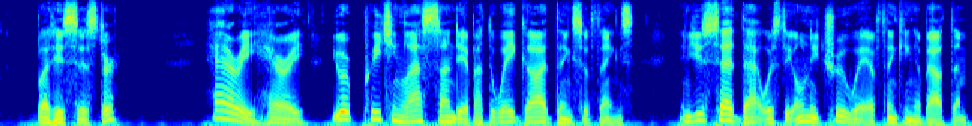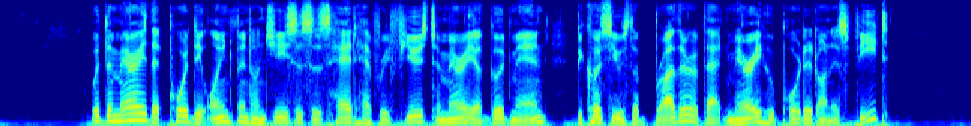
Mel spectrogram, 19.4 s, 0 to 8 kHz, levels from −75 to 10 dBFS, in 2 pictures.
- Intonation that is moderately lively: No, wide, 6.0 semitones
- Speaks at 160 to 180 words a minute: No, average, 190 wpm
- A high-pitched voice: No, low, 105 Hz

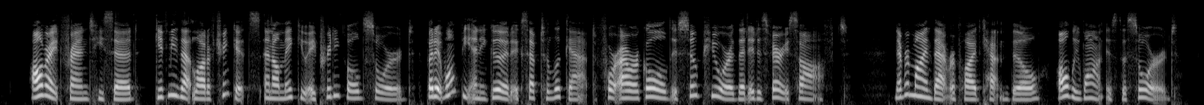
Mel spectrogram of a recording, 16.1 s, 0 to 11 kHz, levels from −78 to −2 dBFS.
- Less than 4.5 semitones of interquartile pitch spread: No, average, 5.0 semitones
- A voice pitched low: No, high, 225 Hz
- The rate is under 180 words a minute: No, average, 195 wpm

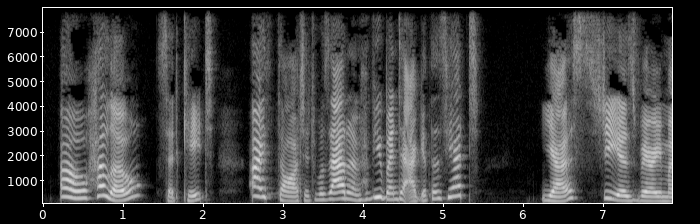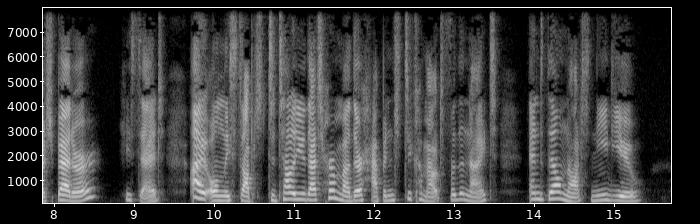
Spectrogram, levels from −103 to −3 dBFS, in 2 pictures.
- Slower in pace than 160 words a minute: No, average, 170 wpm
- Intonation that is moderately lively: No, wide, 6.3 semitones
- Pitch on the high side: Yes, high, 225 Hz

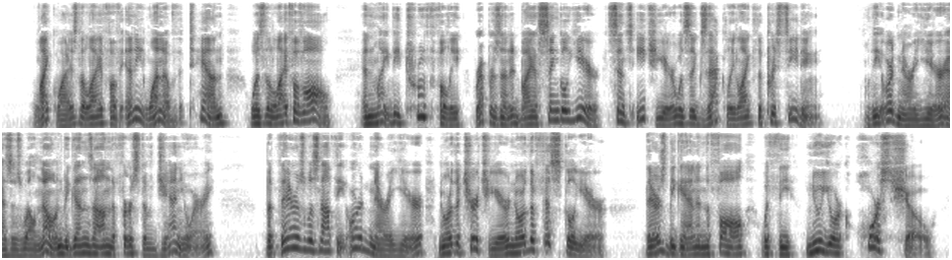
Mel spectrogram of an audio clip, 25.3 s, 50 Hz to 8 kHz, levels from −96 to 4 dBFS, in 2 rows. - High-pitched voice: No, low, 120 Hz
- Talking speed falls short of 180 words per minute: Yes, average, 165 wpm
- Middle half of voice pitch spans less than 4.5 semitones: No, average, 5.0 semitones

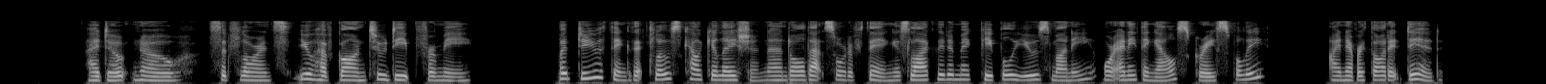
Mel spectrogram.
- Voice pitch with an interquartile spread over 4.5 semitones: No, average, 2.7 semitones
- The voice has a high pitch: Yes, high, 205 Hz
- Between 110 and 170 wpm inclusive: Yes, average, 160 wpm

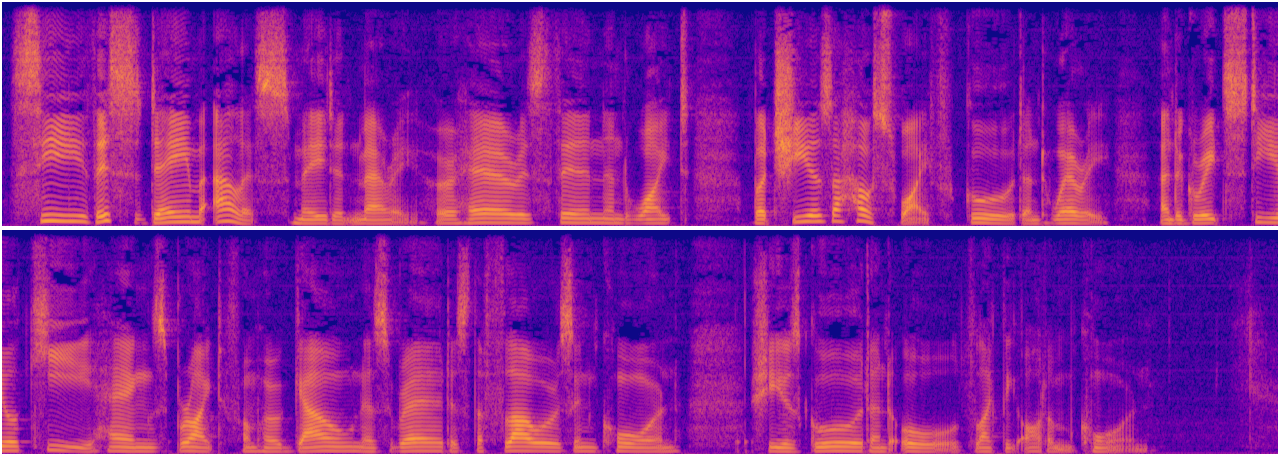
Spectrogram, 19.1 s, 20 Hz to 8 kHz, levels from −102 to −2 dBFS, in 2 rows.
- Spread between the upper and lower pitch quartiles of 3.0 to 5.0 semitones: No, narrow, 2.5 semitones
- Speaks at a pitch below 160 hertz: Yes, medium, 140 Hz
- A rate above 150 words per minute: No, average, 145 wpm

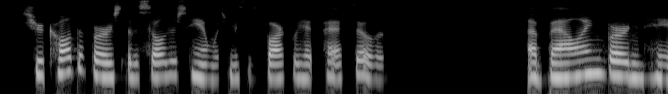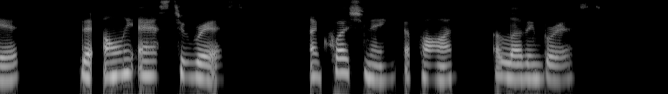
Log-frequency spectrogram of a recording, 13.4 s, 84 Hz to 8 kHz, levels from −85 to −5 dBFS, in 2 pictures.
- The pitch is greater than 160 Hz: Yes, high, 190 Hz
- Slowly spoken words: Yes, slow, 125 wpm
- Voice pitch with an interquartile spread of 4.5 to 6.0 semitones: No, narrow, 2.5 semitones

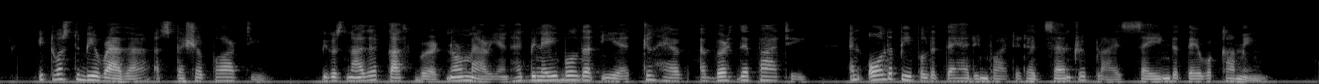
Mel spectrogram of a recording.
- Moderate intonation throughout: No, wide, 5.7 semitones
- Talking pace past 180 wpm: No, average, 175 wpm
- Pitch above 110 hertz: Yes, medium, 140 Hz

